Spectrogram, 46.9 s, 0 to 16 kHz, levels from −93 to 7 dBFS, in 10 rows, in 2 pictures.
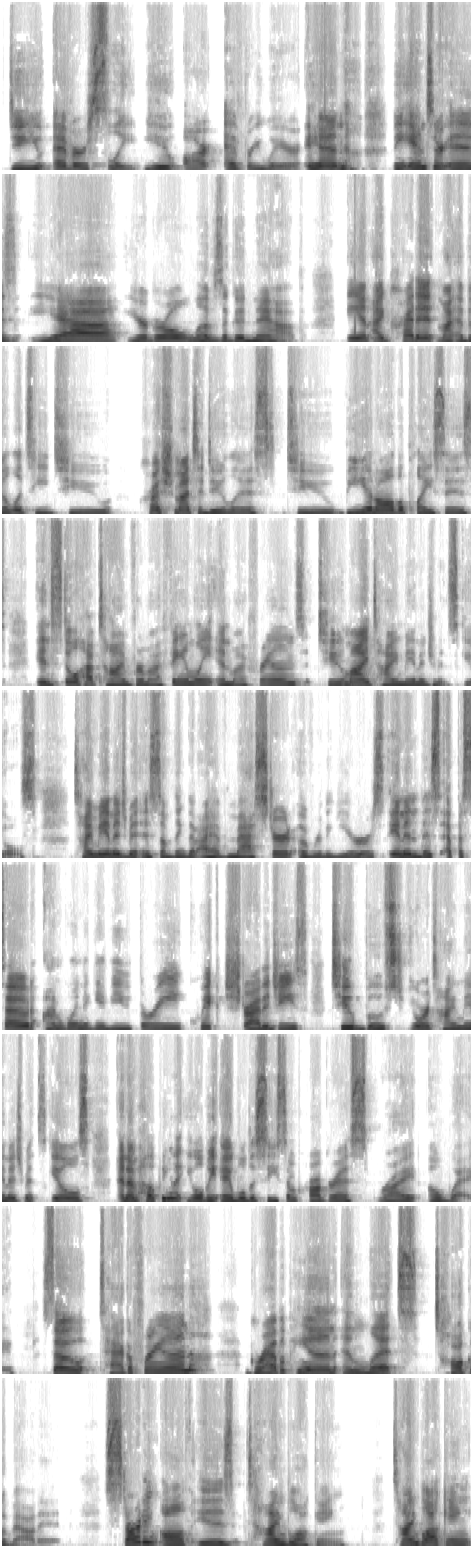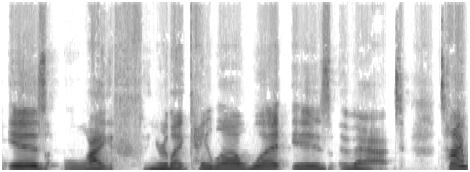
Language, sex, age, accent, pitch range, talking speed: English, female, 20-39, American, 205-290 Hz, 155 wpm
